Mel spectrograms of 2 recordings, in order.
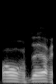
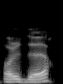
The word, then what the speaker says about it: Order: Oui, mais c'est Order et pas Holder.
